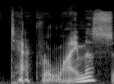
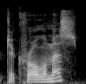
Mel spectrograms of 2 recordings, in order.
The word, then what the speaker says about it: tacrolimus: I have heard it pronounced tacrolimus as well. I prefer tacrolimus.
